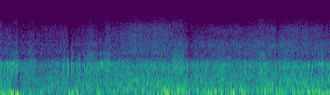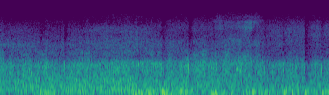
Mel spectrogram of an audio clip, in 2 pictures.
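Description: Wind buffeting the microphone over the steady wash of waves breaking on a rocky shore.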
